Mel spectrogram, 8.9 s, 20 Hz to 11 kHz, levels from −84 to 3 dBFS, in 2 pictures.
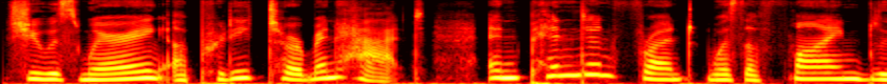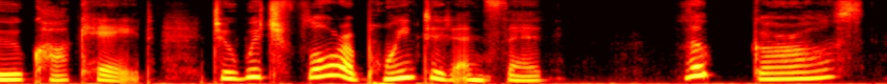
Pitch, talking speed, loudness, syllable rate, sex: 245 Hz, 160 wpm, -16 LUFS, 4.5 syllables/s, female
